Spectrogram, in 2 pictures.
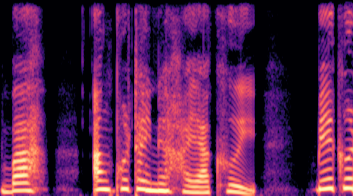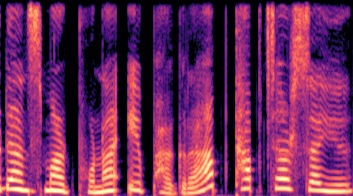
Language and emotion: Bodo, surprised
